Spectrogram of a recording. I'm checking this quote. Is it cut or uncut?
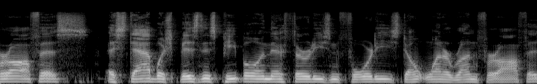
cut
